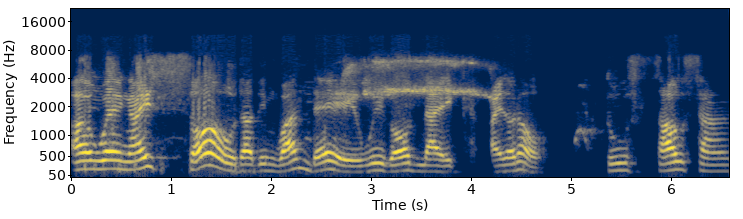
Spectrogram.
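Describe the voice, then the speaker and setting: Speaking very slowly with a Spanish accent, a man uses a high pitch and ordinary pitch variation. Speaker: startup founder. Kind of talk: interview. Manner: halting, with self-corrections.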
